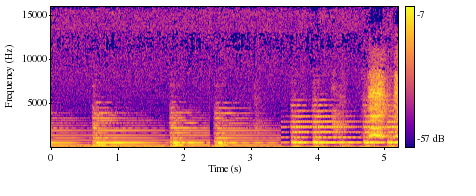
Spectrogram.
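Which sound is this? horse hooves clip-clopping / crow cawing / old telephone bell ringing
crow cawing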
